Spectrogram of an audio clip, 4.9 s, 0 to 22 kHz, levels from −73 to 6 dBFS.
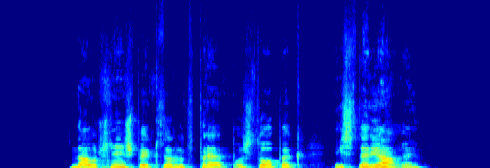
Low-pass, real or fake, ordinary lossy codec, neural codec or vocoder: none; fake; none; vocoder, 44.1 kHz, 128 mel bands, Pupu-Vocoder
